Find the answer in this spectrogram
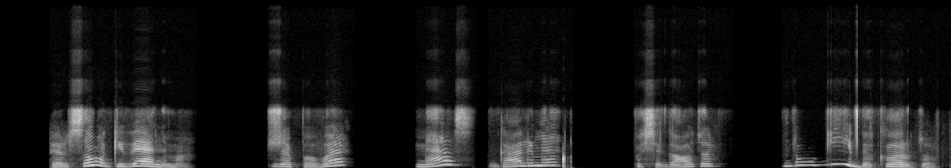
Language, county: Lithuanian, Vilnius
